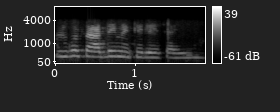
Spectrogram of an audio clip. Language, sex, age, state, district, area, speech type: Hindi, female, 30-45, Uttar Pradesh, Chandauli, urban, conversation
